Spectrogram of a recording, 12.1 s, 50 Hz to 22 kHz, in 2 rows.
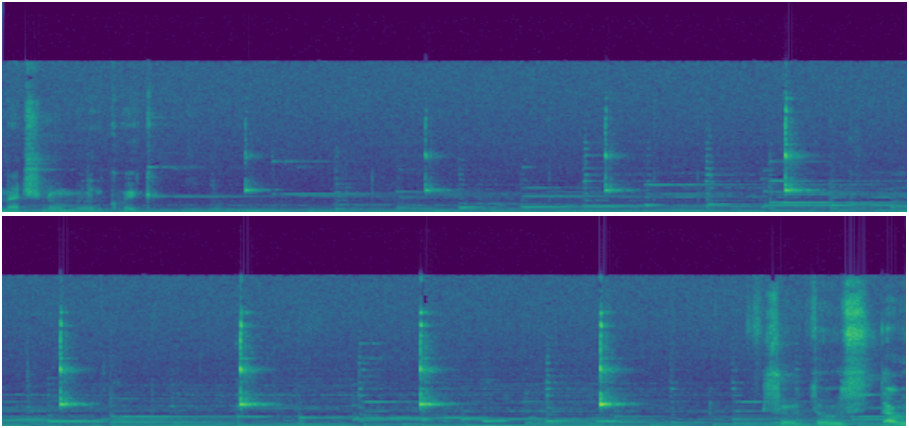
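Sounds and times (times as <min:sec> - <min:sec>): soft background music: 0:00.0 - 0:12.0
metronome ticking: 0:01.2 - 0:11.3.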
